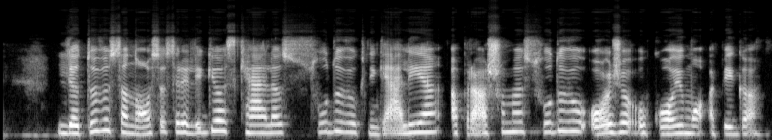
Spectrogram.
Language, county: Lithuanian, Kaunas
